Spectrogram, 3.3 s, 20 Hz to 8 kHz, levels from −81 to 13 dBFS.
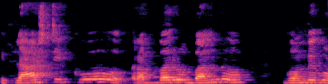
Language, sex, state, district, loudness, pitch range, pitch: Kannada, male, Karnataka, Bellary, -16 LUFS, 195-250 Hz, 225 Hz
